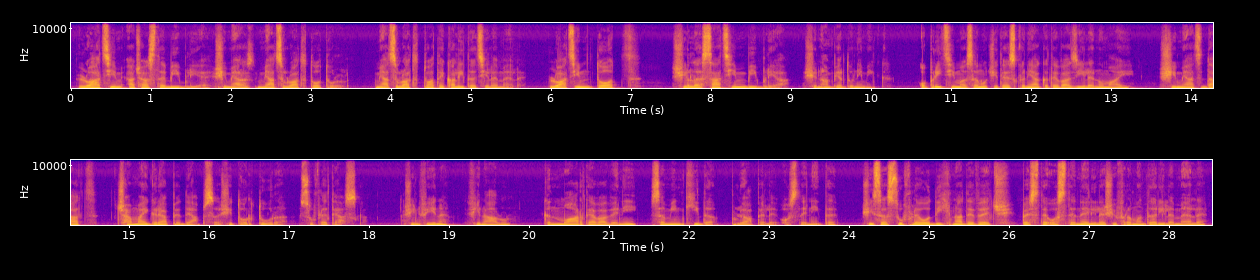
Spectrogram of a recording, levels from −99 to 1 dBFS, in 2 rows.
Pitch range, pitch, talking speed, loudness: 90-115 Hz, 100 Hz, 135 wpm, -18 LUFS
